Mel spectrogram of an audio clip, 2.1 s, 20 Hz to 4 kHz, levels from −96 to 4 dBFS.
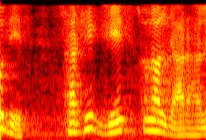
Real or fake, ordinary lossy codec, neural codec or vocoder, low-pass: fake; AAC, 16 kbps; autoencoder, 48 kHz, 128 numbers a frame, DAC-VAE, trained on Japanese speech; 3.6 kHz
